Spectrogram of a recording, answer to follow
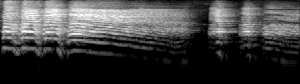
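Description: A high, comic puppet voice for the worms in the can gives a long gleeful laughing cry that slides down in pitch, then two short bursts of laughter and another falling cry near the end.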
